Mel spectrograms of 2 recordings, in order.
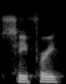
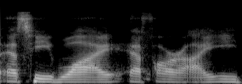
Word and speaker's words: Seyfried: Thomas, it's spelled Seyfried. So it's like Seyfried, Seyfried. Fried eggs. Yeah.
